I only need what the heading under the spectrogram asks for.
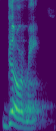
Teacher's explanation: Gourmet. And the stress is on the first syllable and the T is silent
